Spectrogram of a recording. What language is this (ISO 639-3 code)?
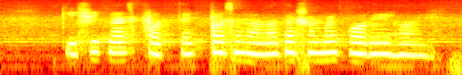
ben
